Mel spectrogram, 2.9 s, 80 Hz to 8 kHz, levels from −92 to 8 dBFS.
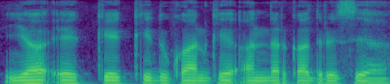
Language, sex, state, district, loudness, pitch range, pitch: Hindi, male, Jharkhand, Ranchi, -19 LUFS, 105-110 Hz, 110 Hz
